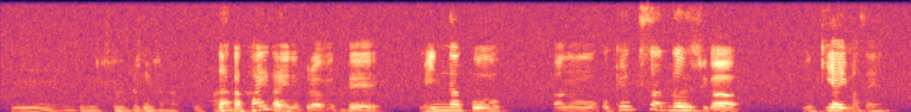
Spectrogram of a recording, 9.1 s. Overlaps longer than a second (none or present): none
